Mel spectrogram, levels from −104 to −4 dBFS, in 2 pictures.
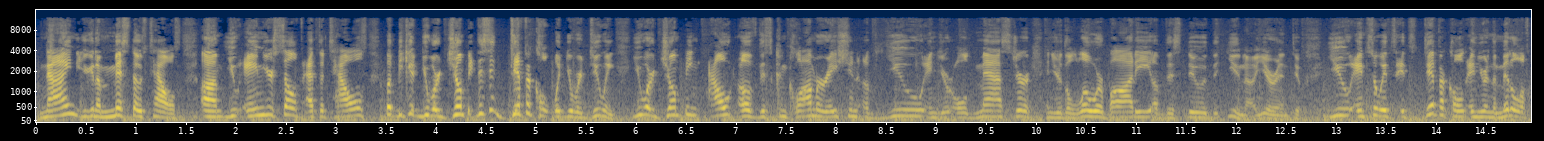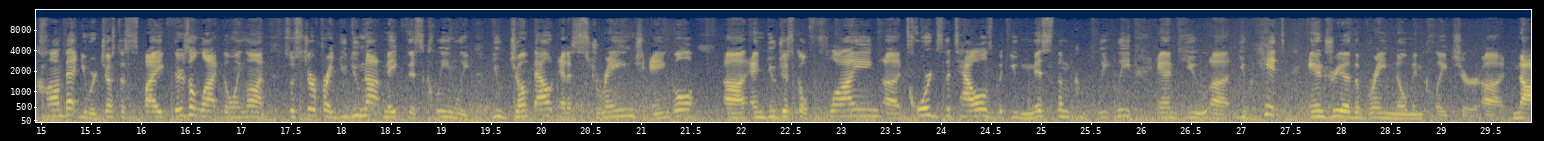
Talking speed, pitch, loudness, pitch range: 235 wpm, 190 Hz, -22 LUFS, 170-210 Hz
